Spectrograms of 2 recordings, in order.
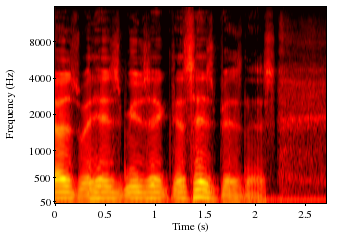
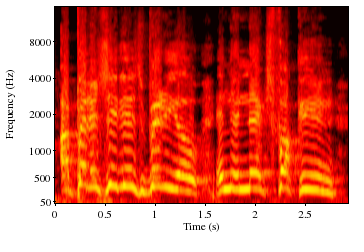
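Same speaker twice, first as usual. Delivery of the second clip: much higher cocky rapper persona; mumble rapper voice. Acted. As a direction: play an obnoxious mumble rapper. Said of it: "So I'm portraying a mumble rapper".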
